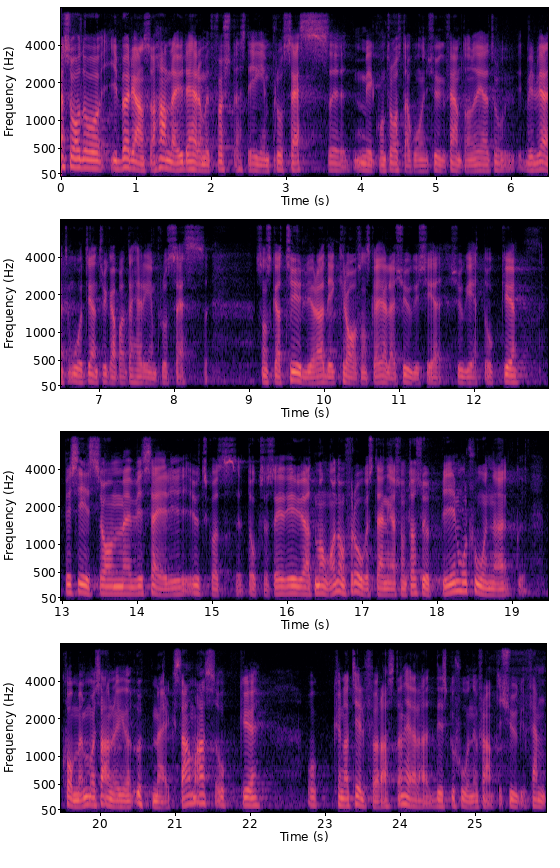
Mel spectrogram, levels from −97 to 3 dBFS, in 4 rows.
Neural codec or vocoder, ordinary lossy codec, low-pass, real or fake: none; none; 7.2 kHz; real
